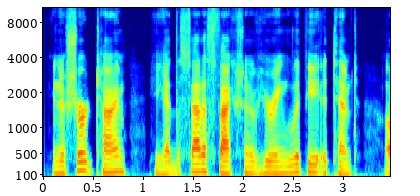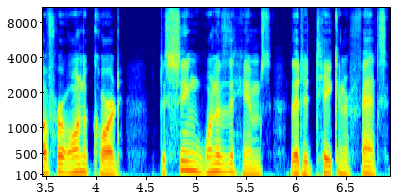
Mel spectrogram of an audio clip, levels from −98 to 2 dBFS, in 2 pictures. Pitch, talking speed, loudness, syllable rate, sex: 130 Hz, 235 wpm, -24 LUFS, 6.4 syllables/s, male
